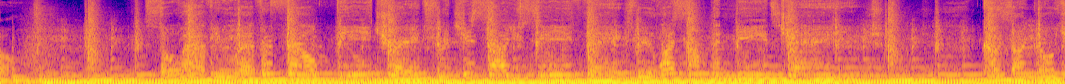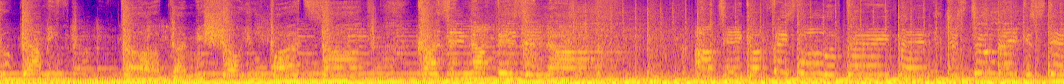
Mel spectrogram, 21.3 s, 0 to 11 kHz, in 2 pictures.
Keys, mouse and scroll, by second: 1.8 scroll up 1, 2.1 Right, 2.3 Right, 2.6 Right, 3.3 Up, 3.9 Right, 4.1 Up.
